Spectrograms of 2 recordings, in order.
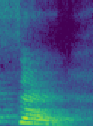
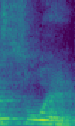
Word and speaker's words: sœur: Cette sœur. Please, people say swear. Or it's not swear, it's say, like say. That's it. Okay? So cette sœur, this or that sister.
